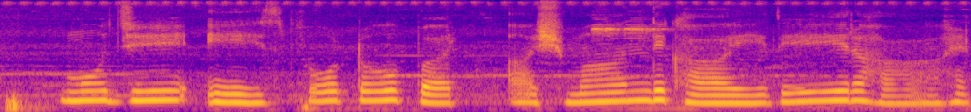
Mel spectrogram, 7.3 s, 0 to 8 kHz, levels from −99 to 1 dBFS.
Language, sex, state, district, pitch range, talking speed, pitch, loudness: Hindi, female, Madhya Pradesh, Umaria, 170-210 Hz, 75 wpm, 185 Hz, -18 LUFS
